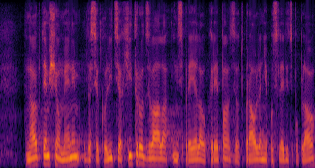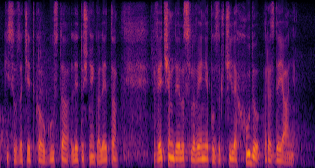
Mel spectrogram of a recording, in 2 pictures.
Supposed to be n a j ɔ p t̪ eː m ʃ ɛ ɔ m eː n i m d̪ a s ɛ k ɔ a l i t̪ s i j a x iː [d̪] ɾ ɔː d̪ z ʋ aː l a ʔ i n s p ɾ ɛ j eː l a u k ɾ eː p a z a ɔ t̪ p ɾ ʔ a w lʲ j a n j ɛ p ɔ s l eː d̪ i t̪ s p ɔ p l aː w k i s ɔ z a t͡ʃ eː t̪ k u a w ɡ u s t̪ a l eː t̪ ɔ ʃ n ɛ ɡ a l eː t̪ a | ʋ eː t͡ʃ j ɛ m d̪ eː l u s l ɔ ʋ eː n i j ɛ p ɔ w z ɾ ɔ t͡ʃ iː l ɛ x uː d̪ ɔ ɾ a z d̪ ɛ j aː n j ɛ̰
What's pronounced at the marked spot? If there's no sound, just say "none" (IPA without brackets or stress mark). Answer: t̪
